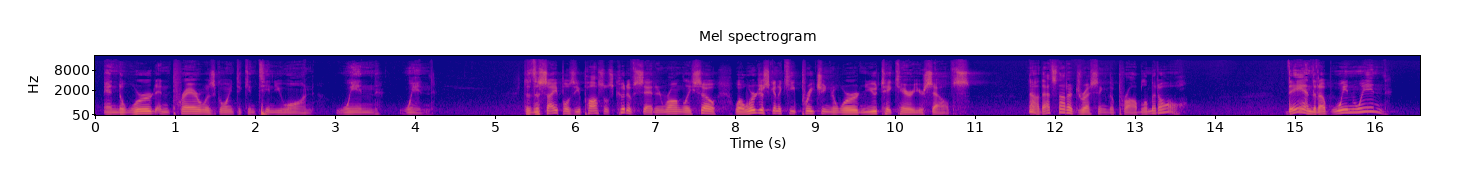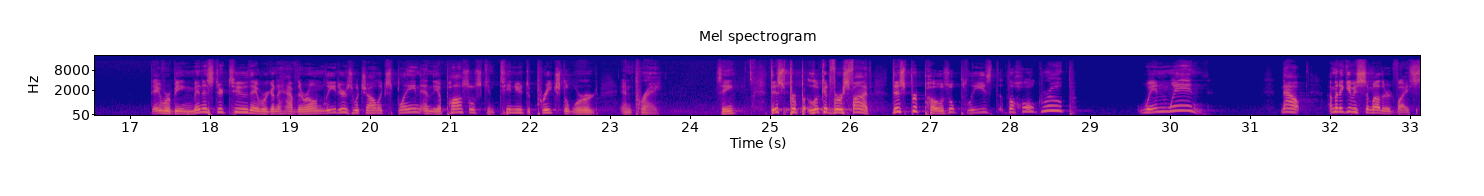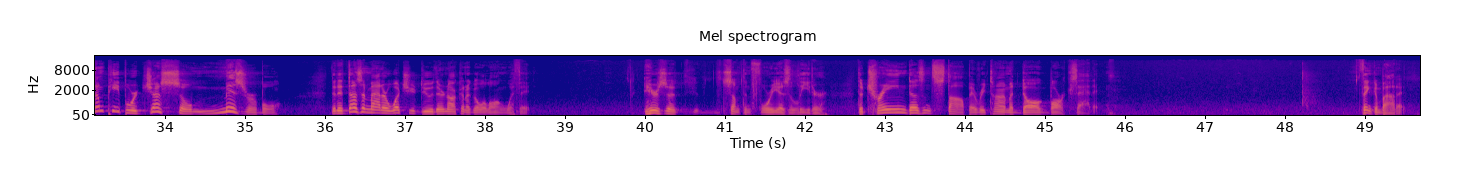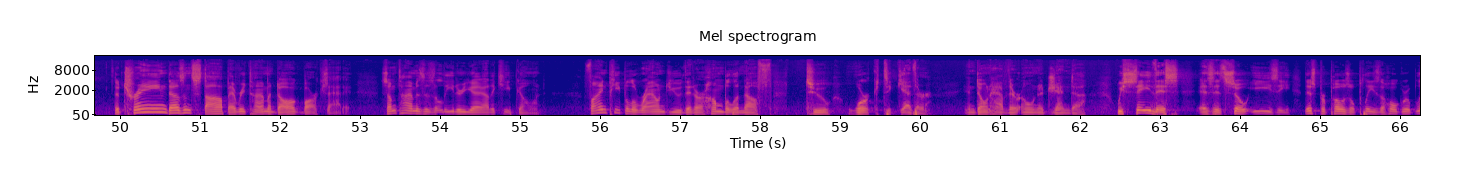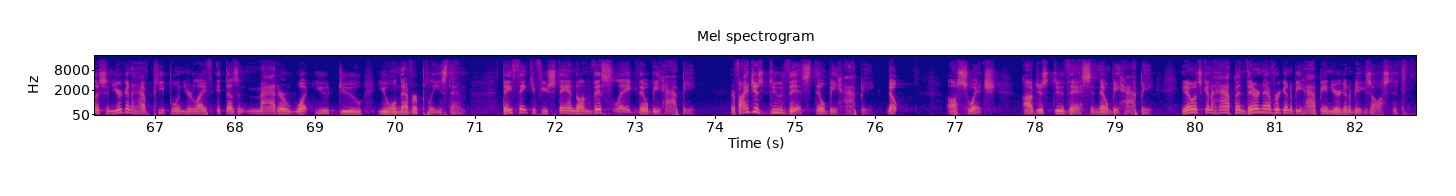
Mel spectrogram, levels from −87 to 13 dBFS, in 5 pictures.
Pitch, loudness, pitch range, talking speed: 135 Hz, -31 LUFS, 115-175 Hz, 185 wpm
